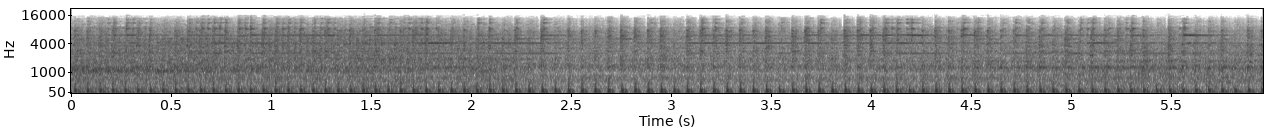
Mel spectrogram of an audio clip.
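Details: Barn-found Subaru Hyper Fox (Manco) go-kart engine, carb refitted, air filter assembly missing, on choke: quick, even exhaust pops at a steady rate with no misses or knocks; running normally.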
